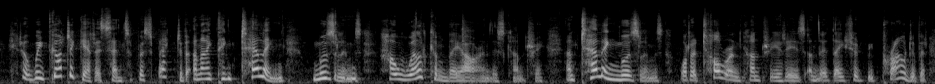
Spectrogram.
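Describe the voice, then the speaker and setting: Very wide pitch swings at a fairly quick pace with an Irish accent, in a dry, close sound with no echo. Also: woman, fairly high pitch for a woman. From Ireland. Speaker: commentator. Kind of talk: TV panel debate. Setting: TV studio. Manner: forceful, talks over host.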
